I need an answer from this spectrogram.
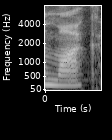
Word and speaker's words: Mock: really like to say thank you to to mock i've been saying it mac the whole time and i'm so sorry for saying your name wrong but thank you so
